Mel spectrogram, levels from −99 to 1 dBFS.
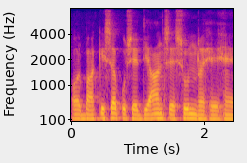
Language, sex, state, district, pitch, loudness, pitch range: Hindi, male, Arunachal Pradesh, Papum Pare, 120 Hz, -16 LUFS, 115-125 Hz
